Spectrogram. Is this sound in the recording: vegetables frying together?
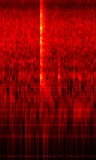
yes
